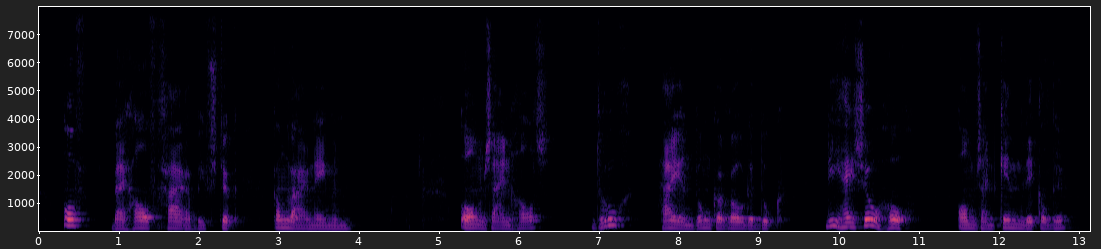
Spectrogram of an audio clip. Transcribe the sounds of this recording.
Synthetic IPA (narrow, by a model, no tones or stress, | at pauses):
ɔf | bɛjɦɑlˠfχaːɾəbifstɵk | kɑnʋaːɹnejmən | ɔmzɛjnɦɑlˠs | druχ | hɛjəndɔŋkərowdəduk | diɦɛjzowhowχ | ɔmzɛjnkɪnʋɪkəlˠdə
